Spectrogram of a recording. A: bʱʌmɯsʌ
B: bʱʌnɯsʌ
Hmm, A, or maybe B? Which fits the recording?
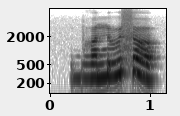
B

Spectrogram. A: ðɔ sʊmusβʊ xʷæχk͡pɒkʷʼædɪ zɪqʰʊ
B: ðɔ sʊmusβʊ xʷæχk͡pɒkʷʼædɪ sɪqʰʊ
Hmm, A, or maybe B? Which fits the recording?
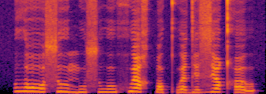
A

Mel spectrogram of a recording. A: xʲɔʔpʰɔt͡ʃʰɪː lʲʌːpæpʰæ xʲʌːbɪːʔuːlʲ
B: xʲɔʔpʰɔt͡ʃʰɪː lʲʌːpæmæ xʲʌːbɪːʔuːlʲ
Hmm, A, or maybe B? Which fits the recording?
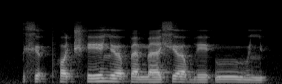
B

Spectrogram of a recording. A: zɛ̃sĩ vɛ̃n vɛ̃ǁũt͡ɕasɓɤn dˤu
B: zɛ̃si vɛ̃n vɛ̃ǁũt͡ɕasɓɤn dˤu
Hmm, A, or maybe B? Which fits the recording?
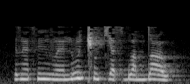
A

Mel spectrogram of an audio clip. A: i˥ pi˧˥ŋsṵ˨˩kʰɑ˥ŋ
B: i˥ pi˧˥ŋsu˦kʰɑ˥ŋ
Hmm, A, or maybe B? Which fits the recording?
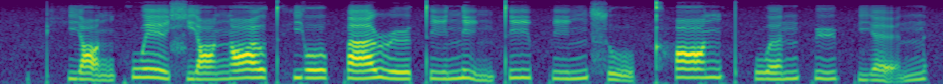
A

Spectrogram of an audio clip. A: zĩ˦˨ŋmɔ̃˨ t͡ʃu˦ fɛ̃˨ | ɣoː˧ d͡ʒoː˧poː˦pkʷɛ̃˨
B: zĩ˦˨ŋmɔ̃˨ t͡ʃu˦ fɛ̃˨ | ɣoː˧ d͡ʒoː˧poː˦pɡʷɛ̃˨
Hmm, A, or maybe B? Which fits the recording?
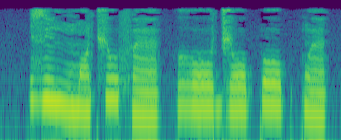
A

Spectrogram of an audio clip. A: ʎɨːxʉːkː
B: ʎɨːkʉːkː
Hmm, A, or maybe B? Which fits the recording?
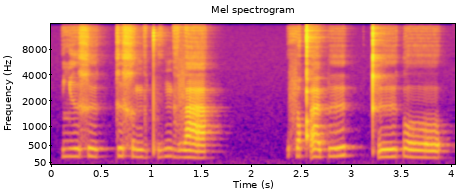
A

